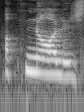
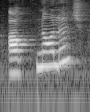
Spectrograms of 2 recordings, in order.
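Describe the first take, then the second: First: The stress is on the second syllable. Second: The stress is on the first syllable. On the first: The speaker calls it right. "The stress is on no" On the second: The speaker calls it wrong.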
